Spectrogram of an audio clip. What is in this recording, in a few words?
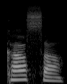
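voiceless alveolar medial, polish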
